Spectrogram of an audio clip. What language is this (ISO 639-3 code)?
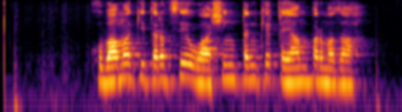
urd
